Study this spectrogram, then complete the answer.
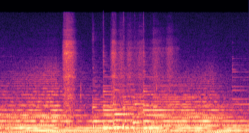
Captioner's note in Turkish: Koklama sesi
